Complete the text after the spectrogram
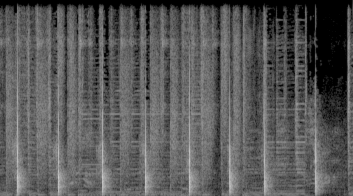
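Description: A knife chops through soft fruit and knocks on a cutting board at a steady pace.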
